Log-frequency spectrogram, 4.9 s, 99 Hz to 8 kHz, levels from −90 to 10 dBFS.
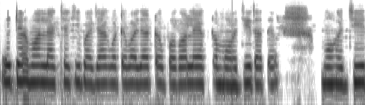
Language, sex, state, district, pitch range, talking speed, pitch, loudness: Bengali, female, West Bengal, Malda, 245-255 Hz, 185 wpm, 250 Hz, -18 LUFS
